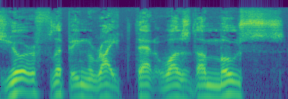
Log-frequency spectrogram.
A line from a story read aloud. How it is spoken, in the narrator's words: he growled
